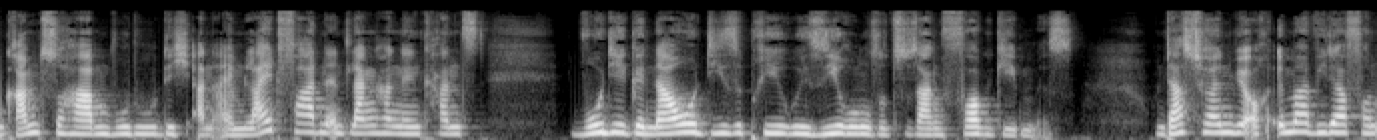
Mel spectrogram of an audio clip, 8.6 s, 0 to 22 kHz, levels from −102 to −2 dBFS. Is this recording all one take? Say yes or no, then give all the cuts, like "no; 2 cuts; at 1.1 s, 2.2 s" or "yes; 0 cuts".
yes; 0 cuts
